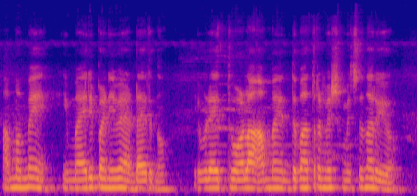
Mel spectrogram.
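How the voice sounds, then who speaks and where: An angry young grandson raises his voice at his grandmother for the first time, full of reproach, read by a woman. The delivery stays even in pitch throughout. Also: fast talker, highs cut off, lightly acted. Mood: reproachful.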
